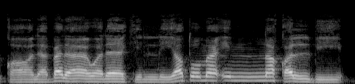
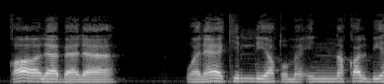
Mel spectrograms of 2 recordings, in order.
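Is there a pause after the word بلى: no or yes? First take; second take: no; yes. First: The words run on without a pause after بلى. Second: There is a pause after the word بلى. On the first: The answer and what follows form one unit. "ولا أقول" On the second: The answer is complete before what follows. "هل هذا الوقف صحيح؟"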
